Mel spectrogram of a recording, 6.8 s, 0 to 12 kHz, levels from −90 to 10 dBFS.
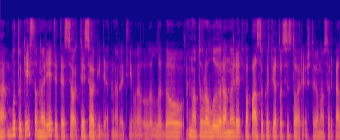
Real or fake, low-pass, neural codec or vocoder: real; 7.2 kHz; none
